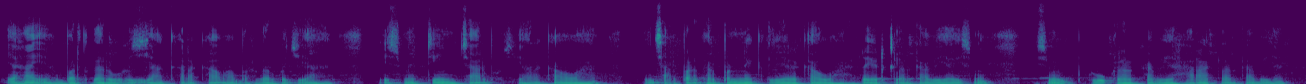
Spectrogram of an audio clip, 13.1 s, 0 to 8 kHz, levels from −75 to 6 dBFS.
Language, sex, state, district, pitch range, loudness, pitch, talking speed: Maithili, male, Bihar, Supaul, 80-85 Hz, -35 LUFS, 80 Hz, 200 wpm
